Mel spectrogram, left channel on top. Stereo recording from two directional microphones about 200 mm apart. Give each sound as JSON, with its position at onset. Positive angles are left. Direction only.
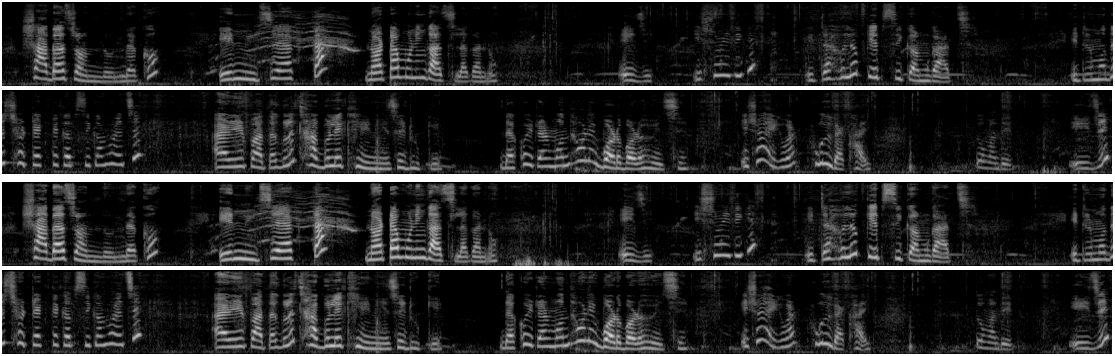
{"t": 0.2, "sound": "a child's voice", "side_deg": -30}
{"t": 6.1, "sound": "a child's voice", "side_deg": -30}
{"t": 6.9, "sound": "a child's voice", "side_deg": -50}
{"t": 8.6, "sound": "a child's voice", "side_deg": -40}
{"t": 13.2, "sound": "a child's voice", "side_deg": -15}
{"t": 20.2, "sound": "a sound", "side_deg": -50}
{"t": 20.8, "sound": "a child's voice", "side_deg": -40}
